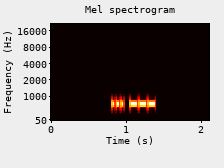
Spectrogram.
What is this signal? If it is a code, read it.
Morse code, heard as a keyed tone, about 44 wpm, 700 Hz. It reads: SO
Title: Two Letter Words - 40wpm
